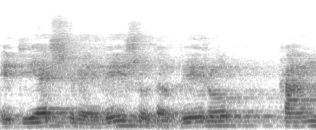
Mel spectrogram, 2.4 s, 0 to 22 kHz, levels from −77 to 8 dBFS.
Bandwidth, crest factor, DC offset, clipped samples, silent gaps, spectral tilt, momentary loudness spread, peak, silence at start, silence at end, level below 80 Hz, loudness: 12 kHz; 14 dB; under 0.1%; under 0.1%; none; -6 dB/octave; 7 LU; -8 dBFS; 0 s; 0 s; -68 dBFS; -22 LUFS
